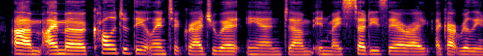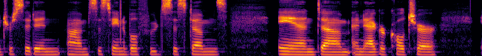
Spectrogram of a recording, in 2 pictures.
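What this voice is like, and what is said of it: Unwell voice, occasional coughing. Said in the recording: “excuse my voice and the occasional coughing. I'm a little under the weather today”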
